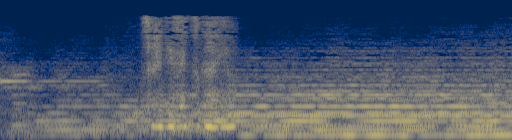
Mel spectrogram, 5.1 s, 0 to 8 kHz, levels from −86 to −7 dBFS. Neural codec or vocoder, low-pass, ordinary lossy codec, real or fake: codec, 44.1 kHz, 2.6 kbps, DAC; 7.2 kHz; MP3, 24 kbps; fake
